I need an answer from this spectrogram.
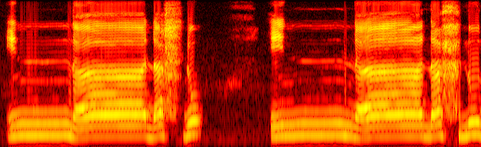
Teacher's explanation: انا پہ نون مشدد ہے نا، تو غنہ ہوگا، یعنی ناک سے آواز آپ نکالیں گی۔ ایک الف کی مقدار رک جائیں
